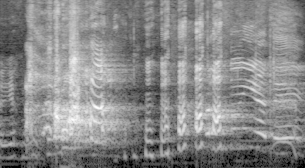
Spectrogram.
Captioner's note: laughing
